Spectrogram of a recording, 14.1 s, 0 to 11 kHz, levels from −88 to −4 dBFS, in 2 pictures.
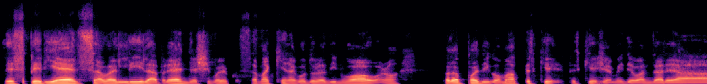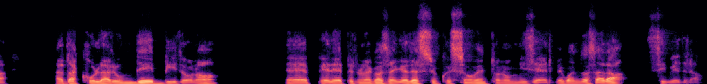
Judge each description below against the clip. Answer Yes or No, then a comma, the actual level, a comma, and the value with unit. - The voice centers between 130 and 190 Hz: No, low, 110 Hz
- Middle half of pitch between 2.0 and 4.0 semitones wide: Yes, narrow, 2.4 semitones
